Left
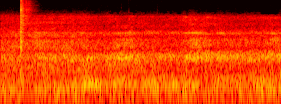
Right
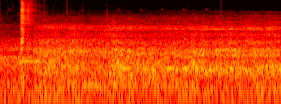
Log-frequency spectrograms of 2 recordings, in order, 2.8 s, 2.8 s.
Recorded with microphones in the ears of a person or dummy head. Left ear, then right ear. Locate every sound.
0.2 s breaking glass: 50° left (ahead or behind), 2.5 m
